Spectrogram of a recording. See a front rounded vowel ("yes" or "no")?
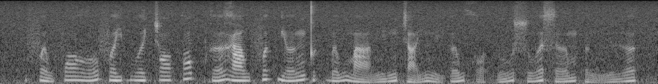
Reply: no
